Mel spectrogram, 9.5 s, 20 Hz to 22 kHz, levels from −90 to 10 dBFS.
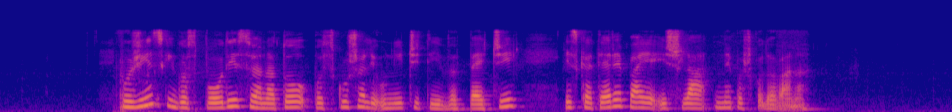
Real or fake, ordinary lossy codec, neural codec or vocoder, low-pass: real; none; none; 7.2 kHz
